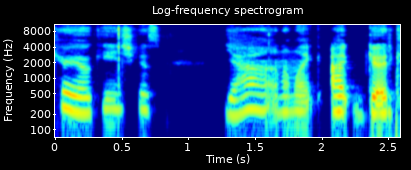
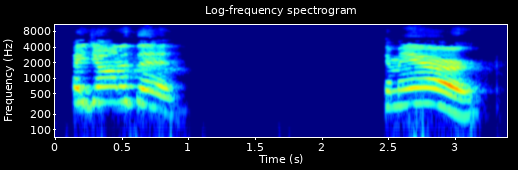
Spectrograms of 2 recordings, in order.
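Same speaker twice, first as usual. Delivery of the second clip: pitched-up voice calling out across a house; 6 semitones higher than usual. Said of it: "I just yelled into my microphone".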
